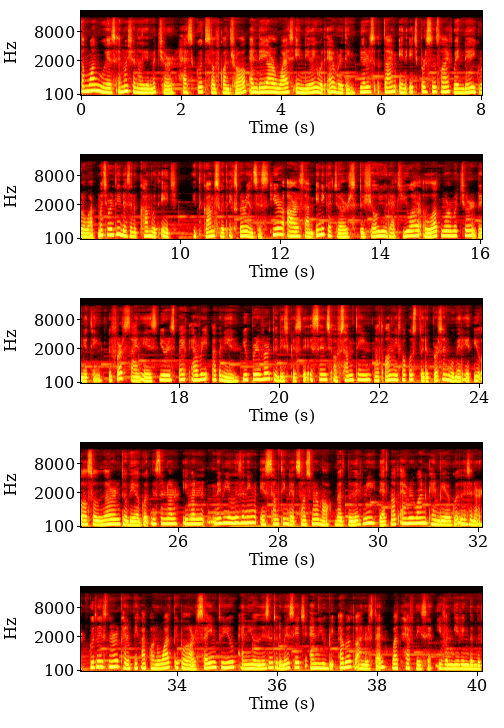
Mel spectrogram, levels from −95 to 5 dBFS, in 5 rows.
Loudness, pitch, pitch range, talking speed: -16 LUFS, 210 Hz, 185-230 Hz, 205 wpm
